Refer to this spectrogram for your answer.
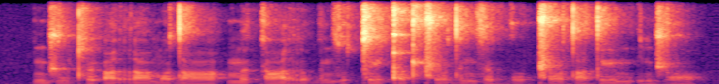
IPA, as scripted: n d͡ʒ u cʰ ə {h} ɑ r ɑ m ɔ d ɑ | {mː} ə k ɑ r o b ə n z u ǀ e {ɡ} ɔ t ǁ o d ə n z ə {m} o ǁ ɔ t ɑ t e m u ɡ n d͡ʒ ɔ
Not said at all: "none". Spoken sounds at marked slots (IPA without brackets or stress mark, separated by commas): ʔ, m, ǃ, b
